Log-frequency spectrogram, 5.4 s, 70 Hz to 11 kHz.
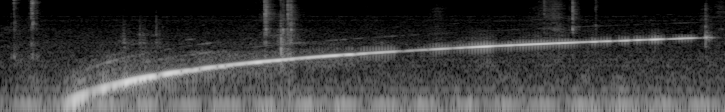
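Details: LD Zone 622 two-zone rack mixer, sweep tone through the master and zone outputs: a clean single tone glides smoothly from low to high without crackle, buzz or dropouts, its level falling as frequency rises; the output is working normally.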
